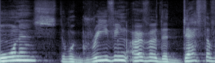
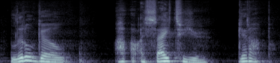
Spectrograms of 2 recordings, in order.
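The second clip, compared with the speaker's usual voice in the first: put-on Jesus gently waking the girl, hushed and tender; 5 semitones lower, 9 dB quieter than usual. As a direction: lower and softer, gently coaxing. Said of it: "with that tender voice".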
